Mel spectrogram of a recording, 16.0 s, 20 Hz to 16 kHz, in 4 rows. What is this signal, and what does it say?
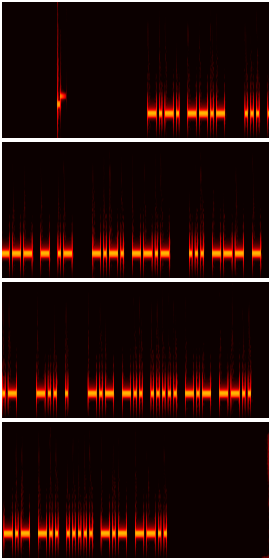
Morse code, heard as a keyed tone, about 28 wpm, 700 Hz. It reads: CQ SOTA CQ SOTA DE KD5KZ KD5KZ
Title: SOTA QSO Practice 28wpm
